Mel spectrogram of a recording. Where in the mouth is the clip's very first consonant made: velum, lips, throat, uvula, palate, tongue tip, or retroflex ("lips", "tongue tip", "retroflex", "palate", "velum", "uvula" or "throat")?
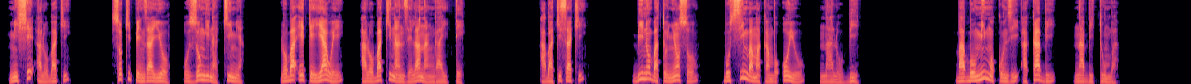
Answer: lips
